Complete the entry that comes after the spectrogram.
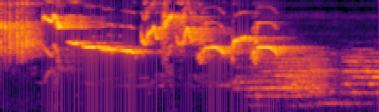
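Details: Mountain tailorbird singing to trigger song from other birds: a sequence of high warbled whistles sliding downward, ending in a lower buzzy, harmonic mewing phrase.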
